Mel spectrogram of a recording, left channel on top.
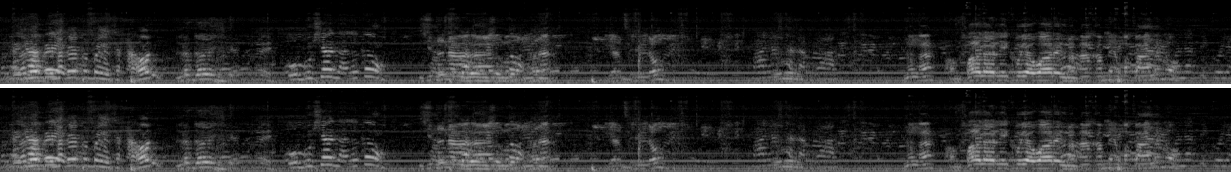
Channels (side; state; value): both; identical; correlation 1.00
